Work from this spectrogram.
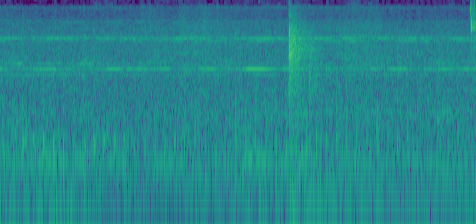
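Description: A faint battery-powered, solar-charged automatic curtain motor hums steadily at low volume as it lowers the curtain, with a single sharp click partway through.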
